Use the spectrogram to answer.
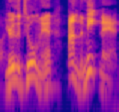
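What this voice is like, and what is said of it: Abrasive imitation of another person's voice. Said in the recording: “That was my Joe Morton impression. ... It was good. I mean, it was sufficiently abrasive.”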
